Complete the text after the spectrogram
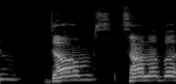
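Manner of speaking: insulting, condescending tone. Recalling a game-show host's reactions to wrong answers, the speaker imitates him; mocking Alex Trebek's scornful tone. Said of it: "he would have that tone in his voice".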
